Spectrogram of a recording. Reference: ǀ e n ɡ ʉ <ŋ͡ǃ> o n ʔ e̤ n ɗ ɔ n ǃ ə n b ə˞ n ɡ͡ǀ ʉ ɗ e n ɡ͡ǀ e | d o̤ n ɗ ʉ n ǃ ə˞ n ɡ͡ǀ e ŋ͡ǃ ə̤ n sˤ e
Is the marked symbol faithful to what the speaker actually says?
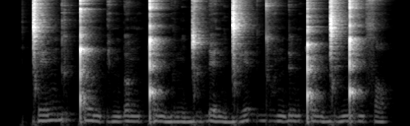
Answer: no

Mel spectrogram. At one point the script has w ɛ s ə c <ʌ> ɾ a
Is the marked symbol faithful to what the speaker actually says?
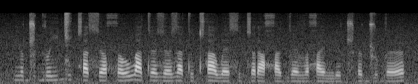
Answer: yes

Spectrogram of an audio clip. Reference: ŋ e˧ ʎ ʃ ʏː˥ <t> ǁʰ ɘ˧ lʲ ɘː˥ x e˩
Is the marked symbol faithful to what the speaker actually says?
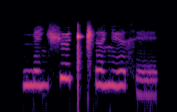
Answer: yes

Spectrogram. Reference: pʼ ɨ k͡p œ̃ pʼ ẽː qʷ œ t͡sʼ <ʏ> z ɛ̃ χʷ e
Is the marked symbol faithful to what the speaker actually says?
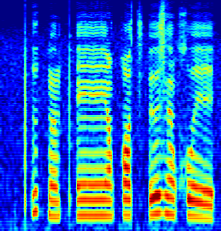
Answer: yes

